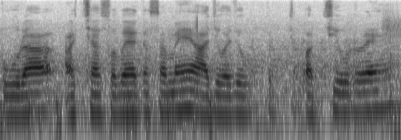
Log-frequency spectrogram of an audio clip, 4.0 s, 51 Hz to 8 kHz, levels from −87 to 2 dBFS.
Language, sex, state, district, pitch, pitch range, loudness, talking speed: Hindi, male, Madhya Pradesh, Katni, 135 Hz, 130-145 Hz, -15 LUFS, 195 wpm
